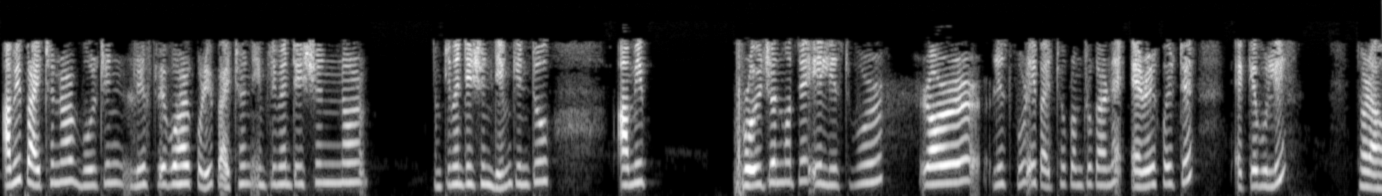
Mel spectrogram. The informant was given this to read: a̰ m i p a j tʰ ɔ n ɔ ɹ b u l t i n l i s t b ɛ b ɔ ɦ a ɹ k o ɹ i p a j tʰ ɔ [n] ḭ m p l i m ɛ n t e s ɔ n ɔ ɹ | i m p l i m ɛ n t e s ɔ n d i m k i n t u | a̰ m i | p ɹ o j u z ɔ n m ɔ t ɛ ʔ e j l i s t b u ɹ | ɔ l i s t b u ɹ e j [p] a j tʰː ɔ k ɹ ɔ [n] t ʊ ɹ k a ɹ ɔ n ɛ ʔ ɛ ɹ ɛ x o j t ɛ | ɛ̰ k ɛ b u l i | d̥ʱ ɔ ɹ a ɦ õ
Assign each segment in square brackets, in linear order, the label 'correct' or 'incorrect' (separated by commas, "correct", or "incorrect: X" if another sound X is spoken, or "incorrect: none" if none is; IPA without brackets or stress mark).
correct, correct, incorrect: m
